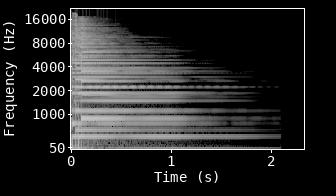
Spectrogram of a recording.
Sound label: Gb Minor Guitar 4E,4A,5D,5G,5C,6F; strummed; x,x,16,18,18,16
